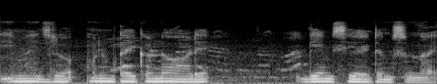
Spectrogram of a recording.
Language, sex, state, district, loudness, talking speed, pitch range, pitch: Telugu, male, Telangana, Mahabubabad, -14 LUFS, 95 wpm, 120-135 Hz, 130 Hz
